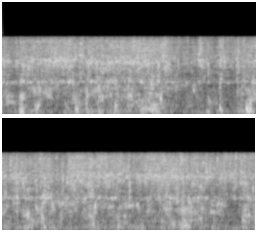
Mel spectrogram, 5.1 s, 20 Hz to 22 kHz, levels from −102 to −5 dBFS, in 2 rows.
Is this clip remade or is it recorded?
remade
